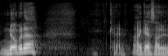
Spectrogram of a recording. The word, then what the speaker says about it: Nomura: So Nomura, the R is pronounced with a D. Nomura.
